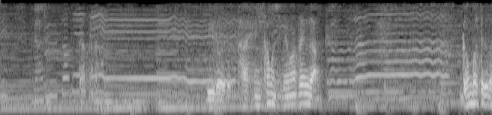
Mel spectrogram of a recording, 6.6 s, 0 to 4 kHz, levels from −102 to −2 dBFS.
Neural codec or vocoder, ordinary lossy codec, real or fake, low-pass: none; AAC, 16 kbps; real; 3.6 kHz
